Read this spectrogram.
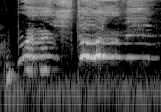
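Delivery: very high, loud, slow wail; hungry friends wailing at the shark; hungry shout. Acted. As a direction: cry out in hunger. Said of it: "said his friends".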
